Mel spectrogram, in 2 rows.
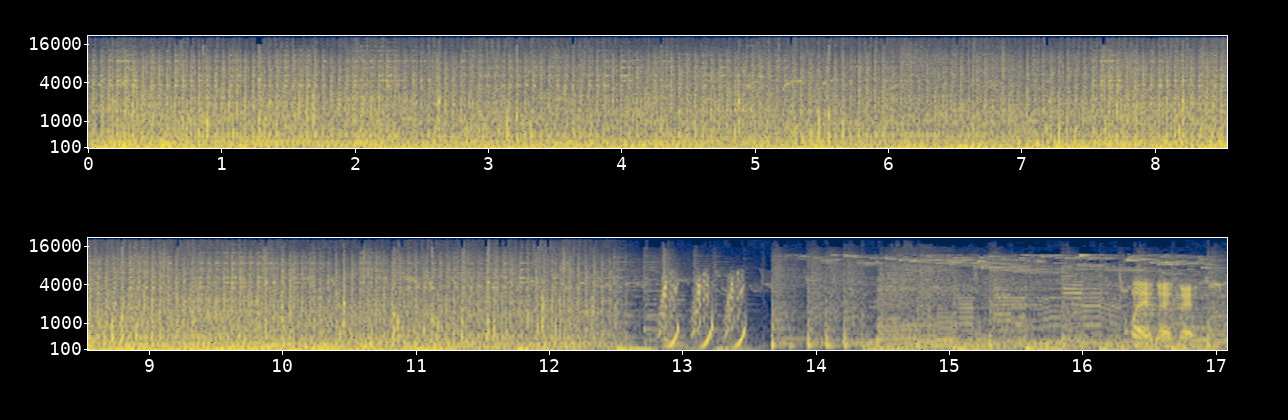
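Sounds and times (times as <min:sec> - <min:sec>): small electric motor running: 0:00.0 - 0:12.9.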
